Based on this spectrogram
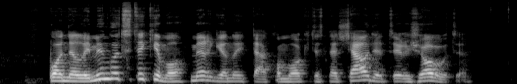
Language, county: Lithuanian, Alytus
